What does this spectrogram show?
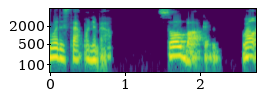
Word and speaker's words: Solbakken: And I'm not sure, how do you pronounce the name of that one? It's Solbakken. Okay. Which is a Norwegian name. And what is that one about? Solbakken.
